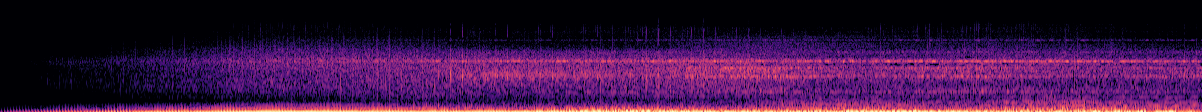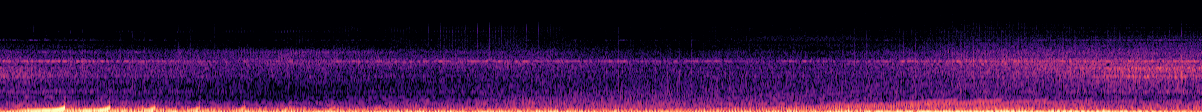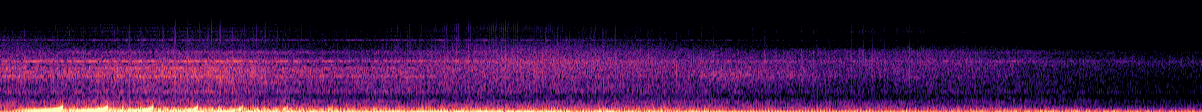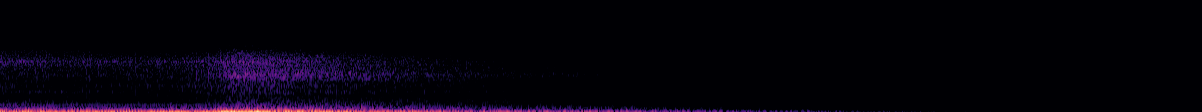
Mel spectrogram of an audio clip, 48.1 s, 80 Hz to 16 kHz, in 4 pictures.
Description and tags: synthesised ambience001
An ambient drone created with a combination of Native Instruments Massive and some processing of drum samples. My first ever attempt at making ambience.
ambience, creepy, dark, delay, drone, mono, processed, reverb, synthesis, synthesised, synthesized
